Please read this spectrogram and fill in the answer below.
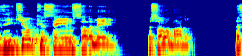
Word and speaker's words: Qasem Soleimani: Or Soleimani. That's how you pronounce Soleimani.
